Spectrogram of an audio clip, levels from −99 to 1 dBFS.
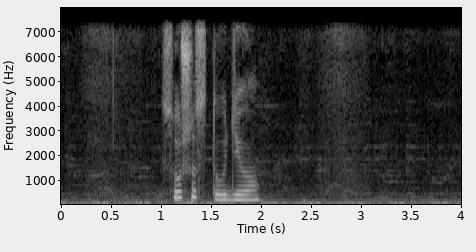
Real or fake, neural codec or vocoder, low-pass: real; none; 7.2 kHz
